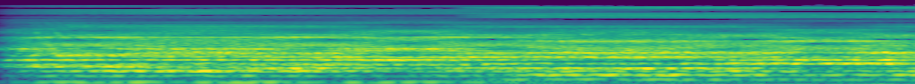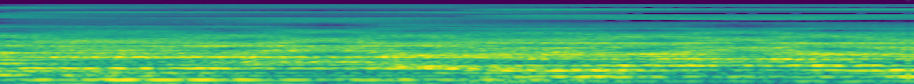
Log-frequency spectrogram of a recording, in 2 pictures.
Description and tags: Power to my soul
A new loop features Gated synth and Dark Choir with phasers to reveal more melodic feel.
sad, phaser, trance, gated, melodic, chior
